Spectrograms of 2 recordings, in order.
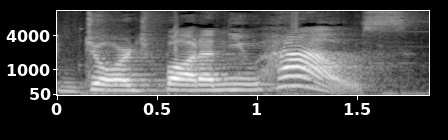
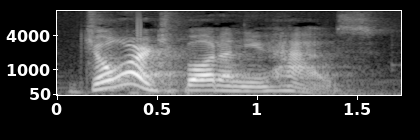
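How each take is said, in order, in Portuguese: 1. A palavra house tem a ênfase mais forte. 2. A palavra George tem a ênfase mais forte. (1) "enfatizando house" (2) "Quando eu enfatizo o George"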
